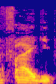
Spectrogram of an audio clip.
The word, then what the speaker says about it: Feige: F-E-I-G-E? – Yeah, Feige. – Oh, man. Is that how you pronounce his name? – Yes. – I was just sitting here pronouncing it like beige, feige.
